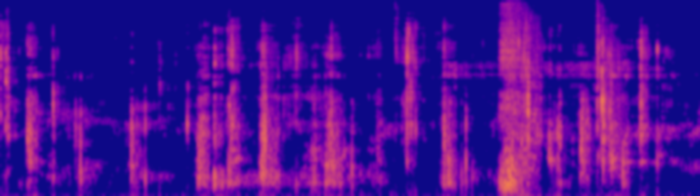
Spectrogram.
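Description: Close-miked chewing and mouth noises of a man eating spicy instant noodles with rice: irregular wet smacks, with a louder burst of mouth noise just before four seconds in.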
